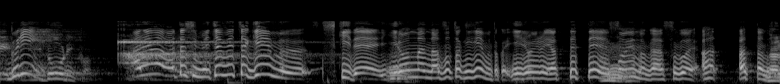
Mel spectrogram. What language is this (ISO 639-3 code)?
jpn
